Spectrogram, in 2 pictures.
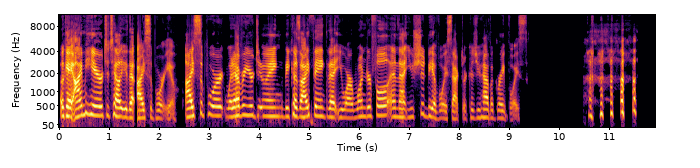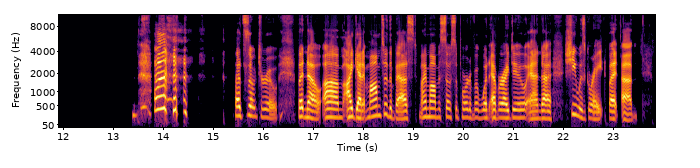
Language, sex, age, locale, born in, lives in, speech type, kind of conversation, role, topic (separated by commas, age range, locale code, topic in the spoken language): English, female, 60-64, en-US, United States, United States, conversation, unstructured, none, Why do some people get angry when they lose at a hobby?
